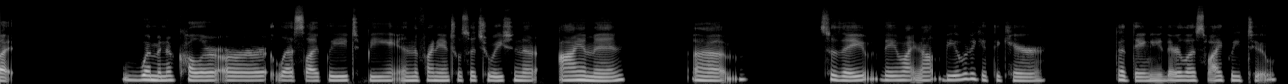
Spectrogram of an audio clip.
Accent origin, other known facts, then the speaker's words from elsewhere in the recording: United States; And me as an American white woman are not having to deal with or even think about those kinds of things.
